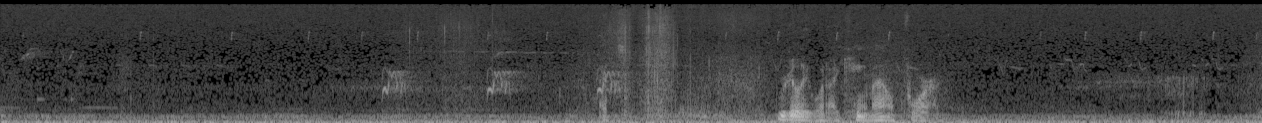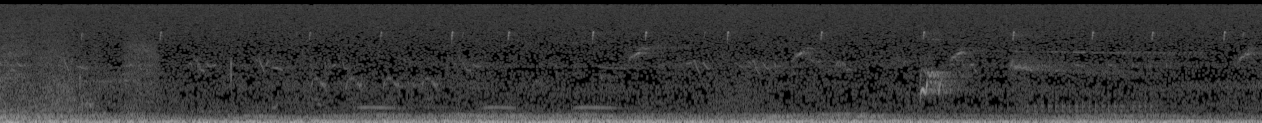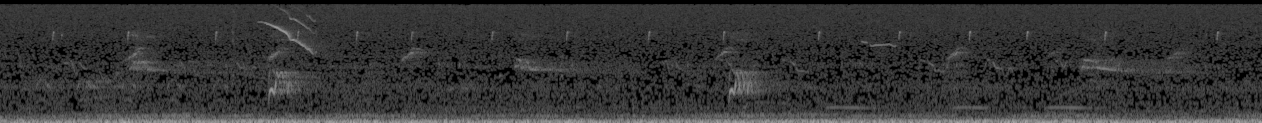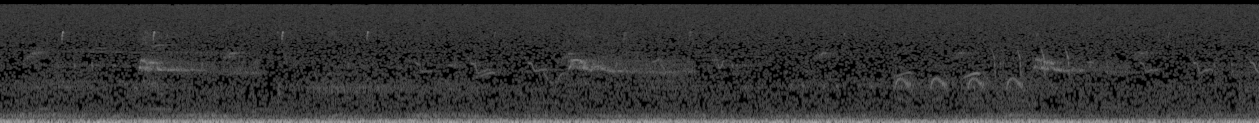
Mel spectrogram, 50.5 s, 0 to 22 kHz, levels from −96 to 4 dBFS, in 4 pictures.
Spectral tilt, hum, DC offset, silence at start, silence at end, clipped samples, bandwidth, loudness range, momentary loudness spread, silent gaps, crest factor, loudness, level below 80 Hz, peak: -4.5 dB/octave; none; under 0.1%; 0 s; 0 s; under 0.1%; 19 kHz; 11 LU; 8 LU; none; 28 dB; -42 LUFS; -42 dBFS; -12 dBFS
